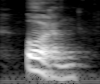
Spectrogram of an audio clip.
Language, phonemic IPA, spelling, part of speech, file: Dutch, /oːrən/, oren, noun / verb, Nl-oren.ogg
- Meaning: plural of oor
